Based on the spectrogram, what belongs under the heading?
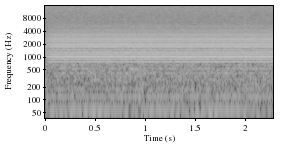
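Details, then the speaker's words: National HRO Sixty communications receiver heard through the headphone jack. Loud, steady, fixed-pitch mains-like buzz with no stations heard; the owner concludes the internal audio system is faulty. "That sound. Still very hummy. We're not going to hear any stations here."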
